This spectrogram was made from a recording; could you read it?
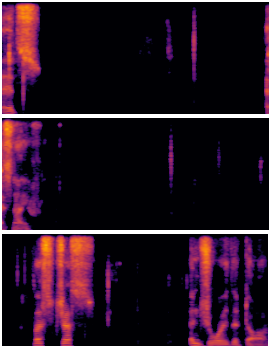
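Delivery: whispering voice. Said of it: "I say in a whisper".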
